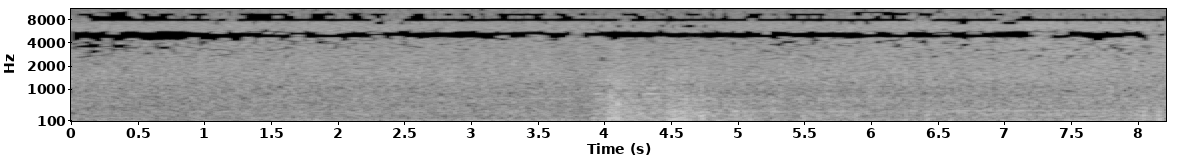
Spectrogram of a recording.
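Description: Heavy hail and rain falling, a steady hiss of hailstones and water hitting the ground. About four seconds in it grows louder, with a few heavy thumps.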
